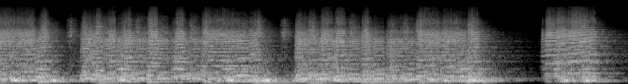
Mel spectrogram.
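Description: Vintage merengue band recording with horns playing an instrumental passage over a driving drum beat, fading about five seconds in and closing with one short final chord: the end of the song.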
